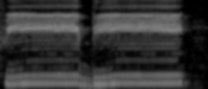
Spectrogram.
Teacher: فی یا ساکن سے پہلے زیر آ رہی تھی تو یا مدہ، فی کو لمبا کیا، فی دی، اسی طرح دی کو بھی لمبا کیا کیونکہ یا ساکن سے پہلے زیر ہے۔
